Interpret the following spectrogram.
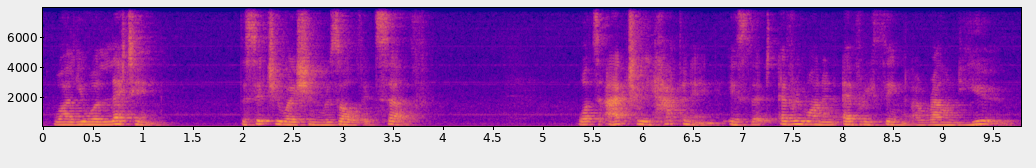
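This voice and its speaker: Slow, deliberate woman in an echoey room. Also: fairly low pitch. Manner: slow, deliberate, emphatic delivery. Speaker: creativity coach. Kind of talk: motivational tip talk. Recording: very echoey room, distant mic.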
